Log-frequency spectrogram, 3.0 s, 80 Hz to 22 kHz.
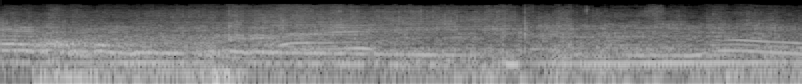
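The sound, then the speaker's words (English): A V12 Valkyrie race car in the top class of an endurance race passes by, its loud, high-pitched engine wail sustained under a man's talk. “There it is, the Valkyrie. Ah, love that sound. Nice to have a V12 in the top class here.”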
